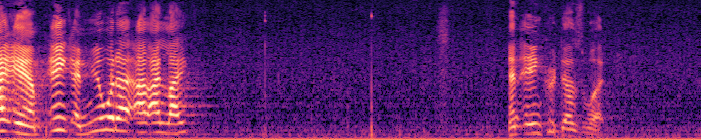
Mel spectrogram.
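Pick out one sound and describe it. A man speaks calmly into a clip-on microphone, with pauses.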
